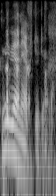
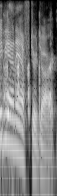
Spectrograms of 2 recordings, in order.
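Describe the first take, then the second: First: Said in the usual way. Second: Laughing. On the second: Real, not acted. Joke said twice, first laughing.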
